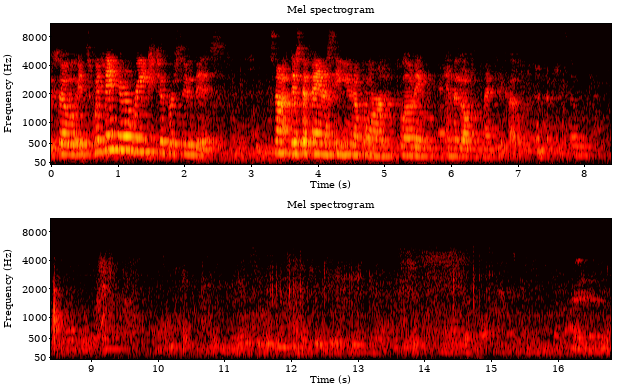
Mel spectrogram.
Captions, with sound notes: So it's within your reach to pursue this. It's not just a fantasy unicorn floating in the Gulf of Mexico. (audience chatting indistinctly)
